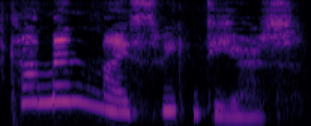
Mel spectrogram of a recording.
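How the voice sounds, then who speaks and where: A woman voicing a kindly, doting cat lady from a bedtime storybook, in a breathy, affectionate sing-song. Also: high voice, wildly swooping pitch, takes it slowly, noisy background, pitched above the performer's own voice, exaggerated voice. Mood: doting, welcoming. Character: kindly, doting woman who lives with many cats. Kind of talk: bedtime storybook character reading.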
